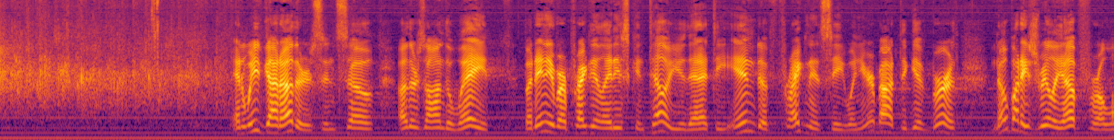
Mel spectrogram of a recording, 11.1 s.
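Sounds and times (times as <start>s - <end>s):
audience applause: 0.0s - 2.4s
low electrical hum: 0.0s - 11.1s
speech: 2.4s - 11.1s.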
